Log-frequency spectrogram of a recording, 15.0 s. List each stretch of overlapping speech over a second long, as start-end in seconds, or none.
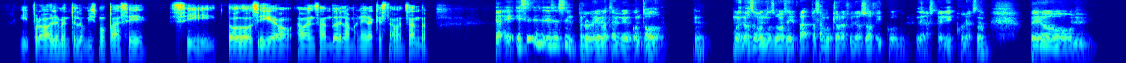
none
